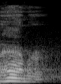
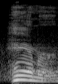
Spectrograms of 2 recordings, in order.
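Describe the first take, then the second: First: The a vowel is low and lax. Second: The a vowel is raised and tense. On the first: The speaker calls it wrong. "not hammer" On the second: The speaker calls it right. "Before intervocalic nasals"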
